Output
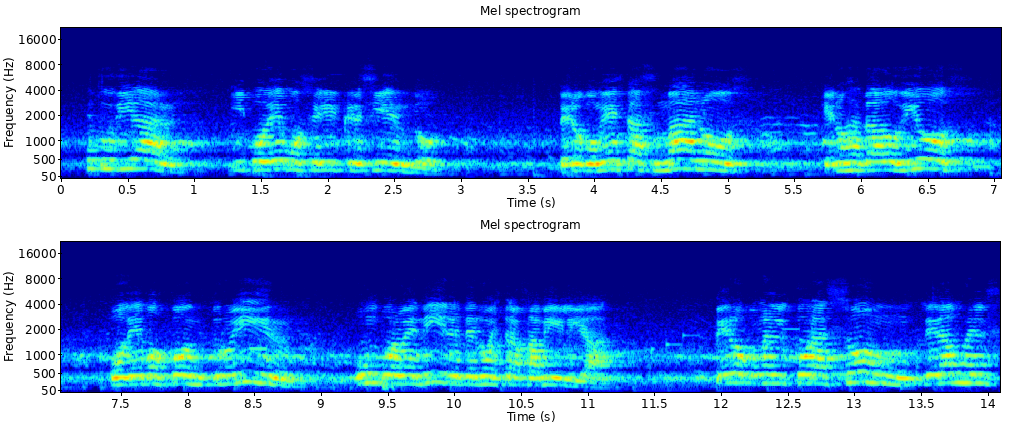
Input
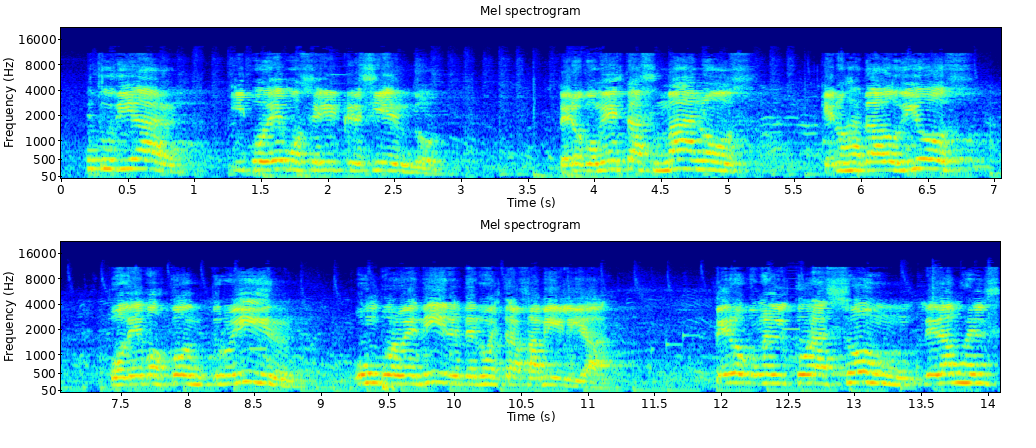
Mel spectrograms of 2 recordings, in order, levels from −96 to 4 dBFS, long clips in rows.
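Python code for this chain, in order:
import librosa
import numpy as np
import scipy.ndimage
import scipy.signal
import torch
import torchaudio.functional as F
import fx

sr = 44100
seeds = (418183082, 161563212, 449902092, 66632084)

y = fx.dmg_noise_colour(x, sr, seeds[0], colour='white', level_db=-49.0)
y = fx.double_bandpass(y, sr, hz=600.0, octaves=1.3)
y = y * librosa.db_to_amplitude(2.0)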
